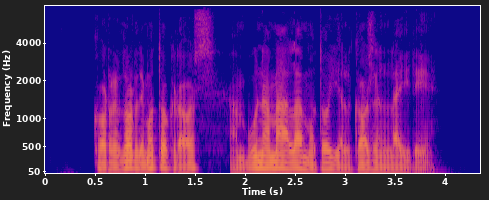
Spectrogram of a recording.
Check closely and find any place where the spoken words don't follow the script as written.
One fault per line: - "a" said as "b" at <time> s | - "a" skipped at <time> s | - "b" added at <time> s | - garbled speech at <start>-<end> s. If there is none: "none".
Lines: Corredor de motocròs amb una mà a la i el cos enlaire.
- "moto" added at 2.7 s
